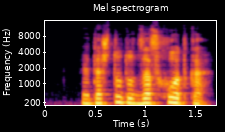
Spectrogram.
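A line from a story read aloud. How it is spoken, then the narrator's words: Rough question. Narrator (Russian): Грубо спросил Алексей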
